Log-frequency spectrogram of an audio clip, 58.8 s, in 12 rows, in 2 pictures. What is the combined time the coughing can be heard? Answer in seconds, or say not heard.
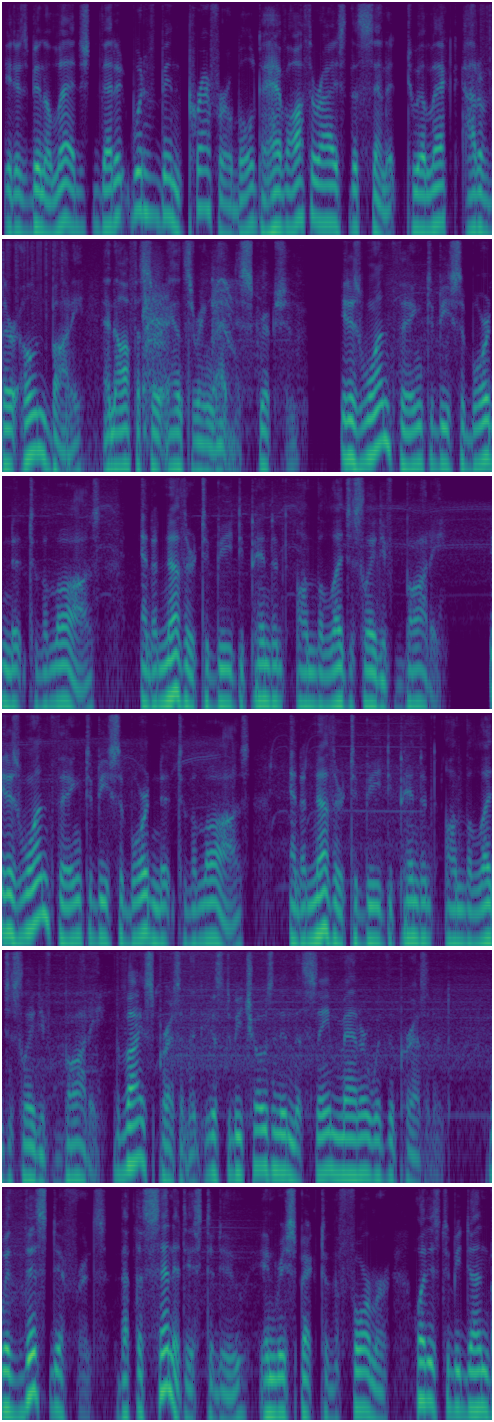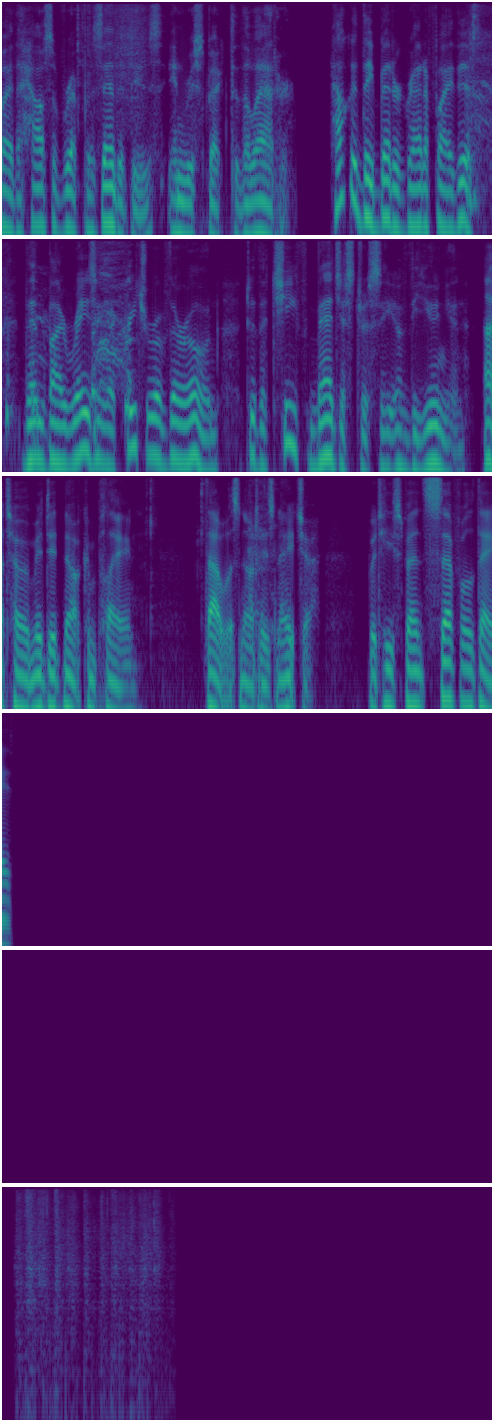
5 s.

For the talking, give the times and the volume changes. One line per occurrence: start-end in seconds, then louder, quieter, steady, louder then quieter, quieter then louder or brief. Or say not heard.
0.0-44.2 steady.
